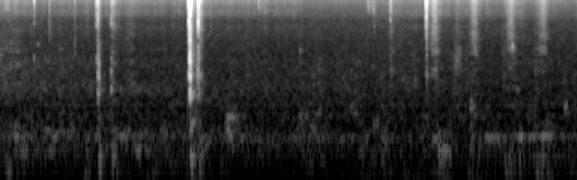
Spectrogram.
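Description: A few isolated clicks of a computer mouse or keyboard, the loudest about two seconds in, over near-silent room tone.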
